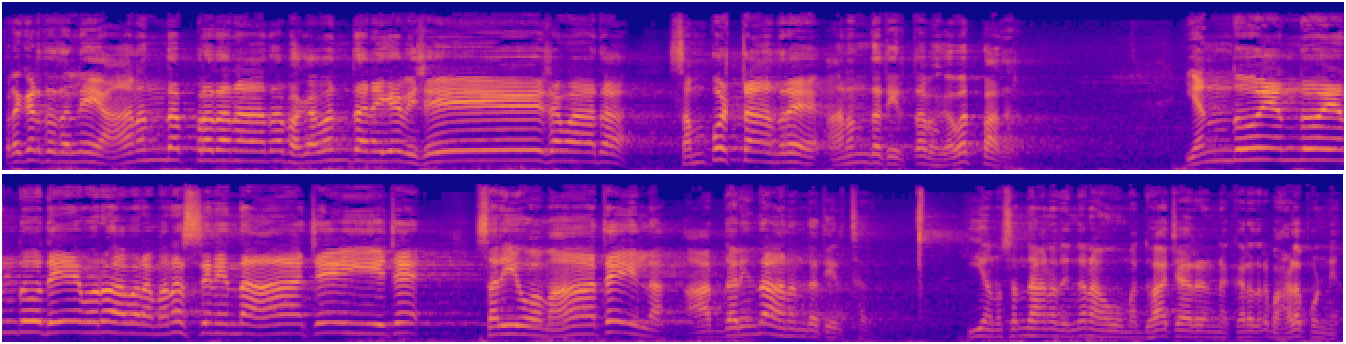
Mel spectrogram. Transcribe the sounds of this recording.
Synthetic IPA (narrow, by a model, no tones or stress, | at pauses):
pɾɐkɾt̪ɐd̪ɐlːiaːnɐnd̪ɐpɾɐd̪ɐnaːd̪ɐbʱɐɡɐʋɐnt̪ɐniɡeʋiʃeːʃɐʋaːd̪ɐsɐmpuʂʈɐɐnd̪ɐɾea̰ːnɐnd̪ɐt̪iːɾt̪ʰɐbʱɐɡɐʋɐt̪̚paːt̪ɐ̰ɾɐ̰ | e̞nd̪ue̞nd̪ue̞nd̪ud̪ɛːʋɐɾuɐʋɐɾɐmɐnɐsjinind̪ɐaːt͡ʃeiːt͡ʃesɐɾijuʋɐmaːt̪eilːɐa̰ːd̪ːɐɾind̪ɐaːnɐnd̪ɐt̪iːɾt̪ʰɐde | iːɐnusɐnd̪ʱaːnɐd̪ind̪ɐnaːʋumɐd̪ʱʋaːt͡ʃaːɾjɐɾɐnːɐkɐɾɐd̪ɐɾebʱɐ̰ɦɐɭɐpuɳjɐ̰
